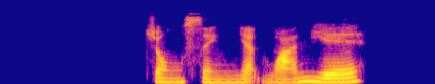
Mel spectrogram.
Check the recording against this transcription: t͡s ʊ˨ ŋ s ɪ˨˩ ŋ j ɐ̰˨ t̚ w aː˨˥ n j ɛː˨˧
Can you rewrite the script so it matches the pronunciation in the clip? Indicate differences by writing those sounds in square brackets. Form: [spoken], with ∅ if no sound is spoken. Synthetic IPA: t͡s ʊ˨ ŋ s ɪ˨˩ ŋ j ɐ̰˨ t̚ w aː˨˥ n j ɛː˨˧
